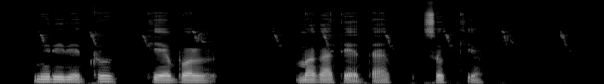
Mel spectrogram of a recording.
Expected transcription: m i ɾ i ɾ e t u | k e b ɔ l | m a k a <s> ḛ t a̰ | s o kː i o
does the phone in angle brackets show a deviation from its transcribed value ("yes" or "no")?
yes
